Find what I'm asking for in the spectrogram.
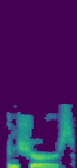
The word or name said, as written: insurers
